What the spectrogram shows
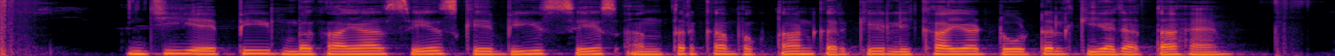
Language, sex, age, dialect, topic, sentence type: Hindi, male, 56-60, Kanauji Braj Bhasha, banking, statement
